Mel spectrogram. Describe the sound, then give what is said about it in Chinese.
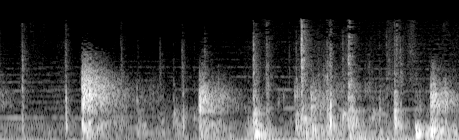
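A house door is opened late in the evening with several dull, hollow thunks and knocks at uneven intervals, fairly loud with no talk. “让我去开门啊。”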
